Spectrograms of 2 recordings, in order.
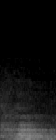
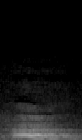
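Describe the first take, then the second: First: The word is said at normal speed. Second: The word is said slowly and drawn out.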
